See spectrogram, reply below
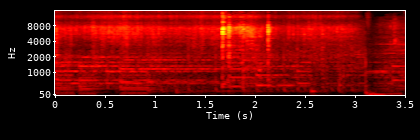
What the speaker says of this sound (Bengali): এই যে এইরকমভাবে আমি হালকাভাবে বেগুনগুলোকে ভেজে নিয়েছি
